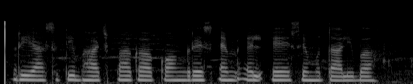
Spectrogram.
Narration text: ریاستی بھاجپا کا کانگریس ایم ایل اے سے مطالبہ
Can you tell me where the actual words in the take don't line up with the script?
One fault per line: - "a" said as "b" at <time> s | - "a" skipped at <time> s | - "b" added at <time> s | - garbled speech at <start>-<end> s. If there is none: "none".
none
